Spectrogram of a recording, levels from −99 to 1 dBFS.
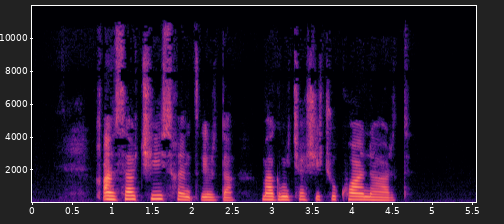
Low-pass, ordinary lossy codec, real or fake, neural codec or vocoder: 10.8 kHz; MP3, 64 kbps; real; none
